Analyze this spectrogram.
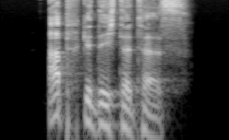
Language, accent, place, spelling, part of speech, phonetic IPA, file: German, Germany, Berlin, abgedichtetes, adjective, [ˈapɡəˌdɪçtətəs], De-abgedichtetes.ogg
- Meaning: strong/mixed nominative/accusative neuter singular of abgedichtet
